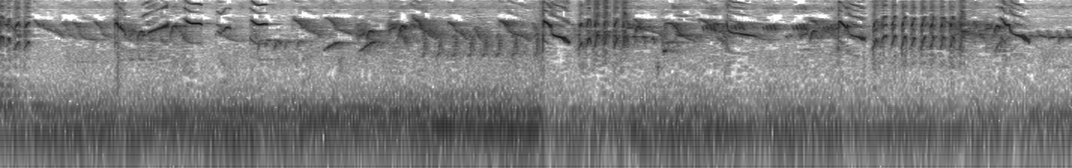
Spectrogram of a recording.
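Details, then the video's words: White-eye singing gacor, beak open and unloading its isian repertoire: a continuous, rapid stream of high, thin twitters and sharp downslurred notes, with a low background hum. "Suara Burung Pleci Gacor Buka Paruh Bongkar Isian"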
